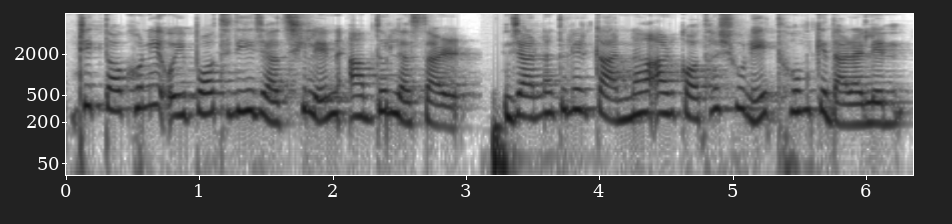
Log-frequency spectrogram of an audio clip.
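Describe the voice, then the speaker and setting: A woman's voice: high-pitched, lively intonation, moderate pace. A woman narrating a children's moral cartoon in a scripted storytelling style.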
